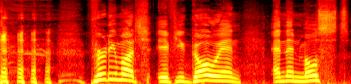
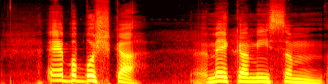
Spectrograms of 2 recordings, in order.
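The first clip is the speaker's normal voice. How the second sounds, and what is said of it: Put-on Italian accent. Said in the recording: “now I'm doing an Italian accent”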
